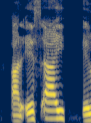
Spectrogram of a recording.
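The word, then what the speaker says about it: hai: তুমি কি খেয়েছো এই বাক্যের ইতালিয়ান ভাষা হবে কোজা আই মানজাতো। কোজা আই মানজাতো। এখানে এইচ এ আই এর উচ্চারণ হবে আই।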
